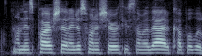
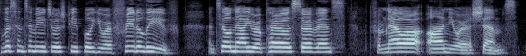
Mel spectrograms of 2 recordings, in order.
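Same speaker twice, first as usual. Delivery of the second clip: raised, higher voice of a proclaiming king; loud, ringing proclamation; 5 semitones higher, 5 dB louder than usual. Retold or imitated. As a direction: call it out to a whole people, measured and ringing. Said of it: "with this loud, ringing voice".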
